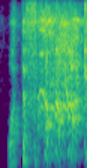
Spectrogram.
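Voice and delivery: drawn-out, slow word breaking into laughter; laughing disbelief. Retold or imitated. Host retells watching Greg get beaten, laughing in disbelief. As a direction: stretch it out and laugh through it. Retold reaction to the video.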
